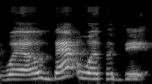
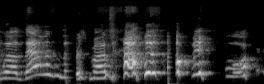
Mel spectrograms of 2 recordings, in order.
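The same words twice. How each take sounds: First: Said in the usual way. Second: Higher, louder doctor voice with laughter; imitating the doctor. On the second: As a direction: redo her line as a lightly voiced doctor. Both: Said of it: "uh, she said".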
